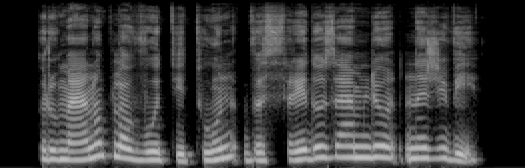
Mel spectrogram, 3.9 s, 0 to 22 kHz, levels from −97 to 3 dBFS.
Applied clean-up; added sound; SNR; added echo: none; none; none; none.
